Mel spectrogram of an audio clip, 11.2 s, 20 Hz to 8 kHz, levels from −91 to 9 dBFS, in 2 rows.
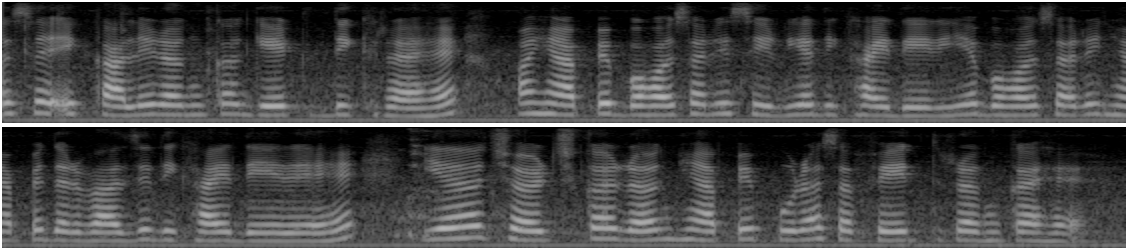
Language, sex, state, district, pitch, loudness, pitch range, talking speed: Hindi, female, Maharashtra, Aurangabad, 230 Hz, -30 LUFS, 220-245 Hz, 210 wpm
